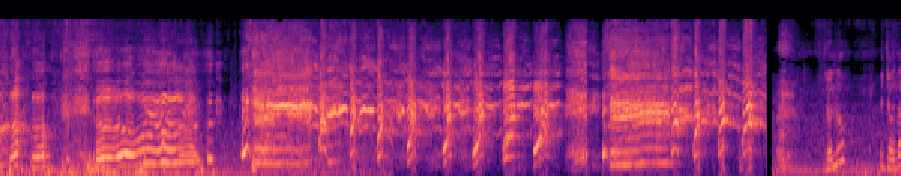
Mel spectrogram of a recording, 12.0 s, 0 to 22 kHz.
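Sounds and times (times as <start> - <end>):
person laughing loudly: 0.0 - 1.4, 3.2 - 10.2.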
